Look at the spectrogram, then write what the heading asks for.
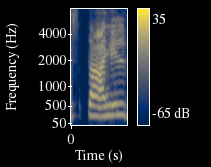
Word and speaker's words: साहिल: सर आगे साहिल पढ़े कि सहली पढ़े? साहिल ही तो है, साहिल।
